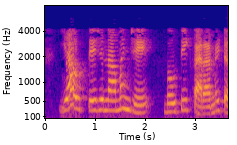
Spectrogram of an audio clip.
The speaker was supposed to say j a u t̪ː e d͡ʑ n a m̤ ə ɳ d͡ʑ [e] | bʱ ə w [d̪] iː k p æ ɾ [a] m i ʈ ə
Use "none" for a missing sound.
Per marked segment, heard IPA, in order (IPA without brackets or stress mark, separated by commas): e, t̪, a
